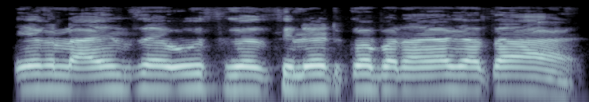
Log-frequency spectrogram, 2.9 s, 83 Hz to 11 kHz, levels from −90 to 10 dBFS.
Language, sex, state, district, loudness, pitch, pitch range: Hindi, male, Bihar, Bhagalpur, -11 LUFS, 150 Hz, 150-155 Hz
